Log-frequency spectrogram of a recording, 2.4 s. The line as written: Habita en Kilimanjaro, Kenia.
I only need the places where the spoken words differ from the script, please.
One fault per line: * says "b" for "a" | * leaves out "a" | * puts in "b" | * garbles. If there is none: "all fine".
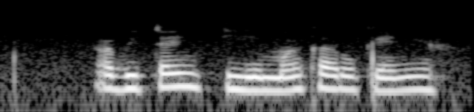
all fine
